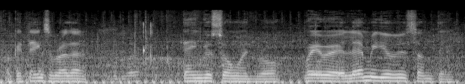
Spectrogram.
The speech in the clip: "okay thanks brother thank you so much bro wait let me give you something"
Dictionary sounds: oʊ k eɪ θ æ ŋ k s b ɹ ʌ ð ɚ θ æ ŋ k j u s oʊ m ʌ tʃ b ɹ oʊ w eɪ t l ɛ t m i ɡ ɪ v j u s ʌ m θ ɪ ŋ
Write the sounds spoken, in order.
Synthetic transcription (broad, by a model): oʊ k eɪ t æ ŋ k s b ɹ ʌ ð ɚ t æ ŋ k j u s oʊ m ʌ tʃ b oʊ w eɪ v l ɛ t m i ɡ ɪ v j u s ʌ m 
